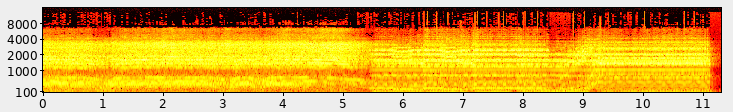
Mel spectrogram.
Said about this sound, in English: Oh, you have to get off here. I'm sorry. But I'm sure we'll meet again. I take this same train every week at the same time.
